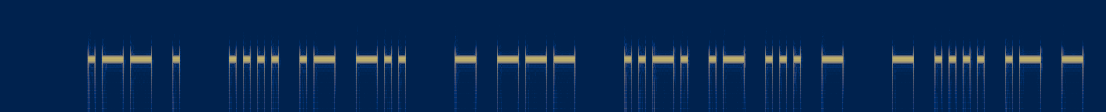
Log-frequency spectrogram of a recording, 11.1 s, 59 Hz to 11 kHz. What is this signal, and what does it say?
Morse code, heard as a keyed tone, about 17 wpm, 700 Hz. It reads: WE HAD TO FAST THAT
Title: Sentences from Top 1000 Words - Review Part 2 - 17wpm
